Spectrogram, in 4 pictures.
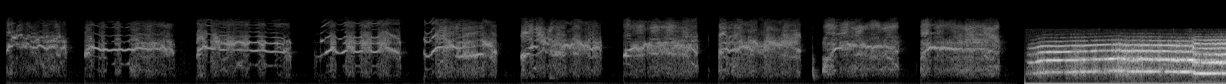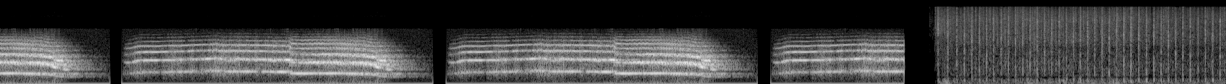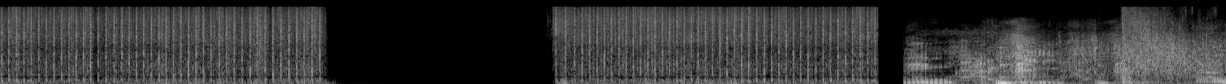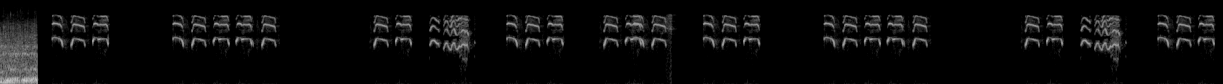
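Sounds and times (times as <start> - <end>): elephant trumpeting: 0.1 - 12.6, 33.6 - 37.2
fast rattle of clicks: 21.6 - 27.8, 30.0 - 33.3
tiger growling: 33.6 - 37.2.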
